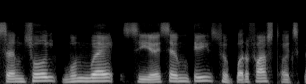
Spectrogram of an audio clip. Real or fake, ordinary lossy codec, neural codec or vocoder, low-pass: fake; none; codec, 16 kHz, 0.5 kbps, FreqCodec, larger model; 7.2 kHz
